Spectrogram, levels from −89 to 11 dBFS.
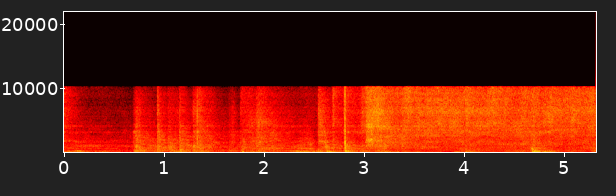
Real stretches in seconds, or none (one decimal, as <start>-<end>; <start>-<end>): none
